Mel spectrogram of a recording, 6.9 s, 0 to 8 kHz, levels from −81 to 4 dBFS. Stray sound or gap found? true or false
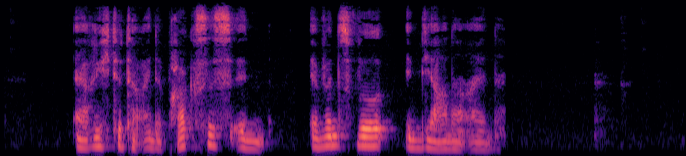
false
